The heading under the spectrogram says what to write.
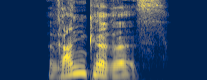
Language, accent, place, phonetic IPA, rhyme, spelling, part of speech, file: German, Germany, Berlin, [ˈʁaŋkəʁəs], -aŋkəʁəs, rankeres, adjective, De-rankeres.ogg
- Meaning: strong/mixed nominative/accusative neuter singular comparative degree of rank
